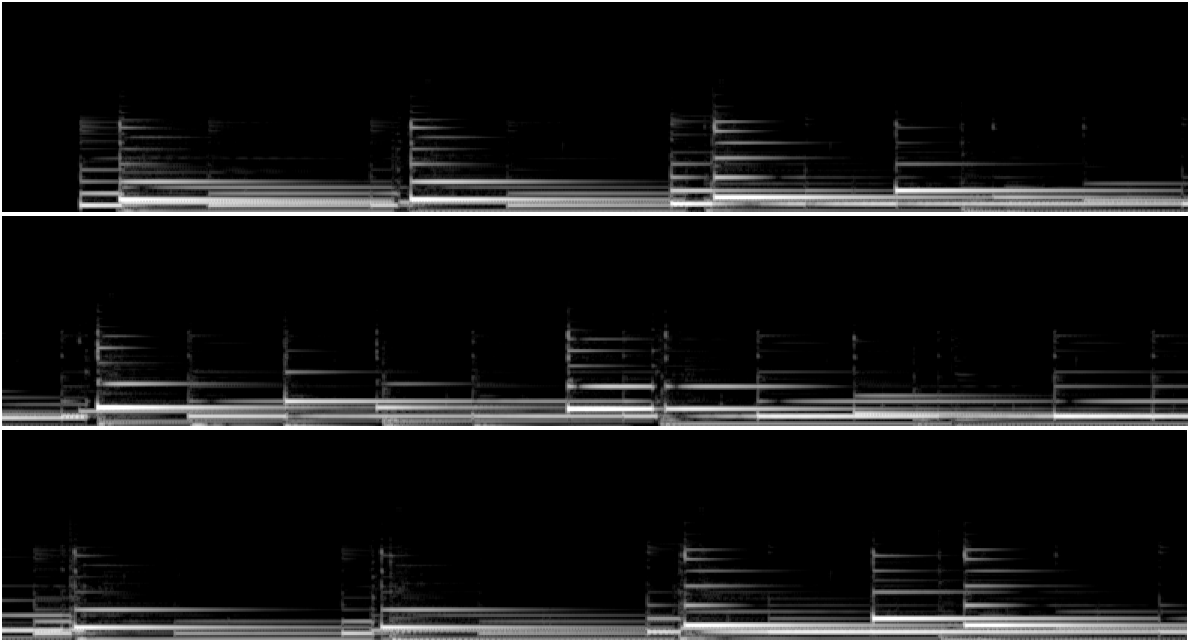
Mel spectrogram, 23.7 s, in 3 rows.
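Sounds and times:
instrumental music: 0.5s - 23.7s.

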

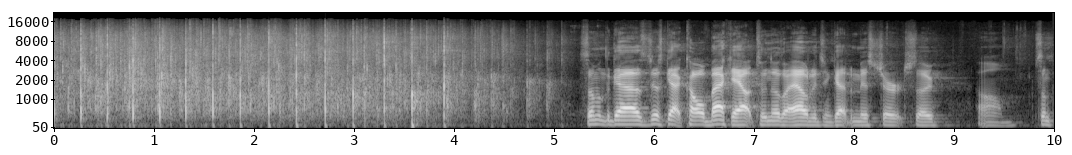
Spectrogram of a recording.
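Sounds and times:
audience applauding: 0.0s - 5.2s
speech: 5.3s - 9.9s.

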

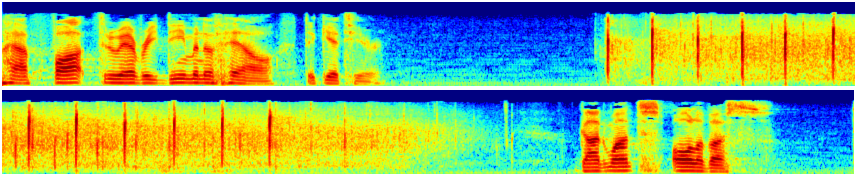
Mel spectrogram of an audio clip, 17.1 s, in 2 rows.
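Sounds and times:
speech: 0.1s - 3.8s, 14.3s - 16.2s
audience applause: 6.0s - 13.3s.

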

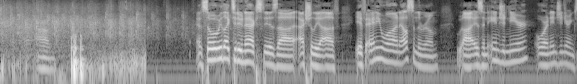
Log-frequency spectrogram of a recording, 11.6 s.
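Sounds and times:
audience applauding: 0.0s - 4.2s
speech: 0.8s - 1.3s, 3.9s - 11.5s.

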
